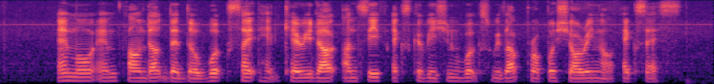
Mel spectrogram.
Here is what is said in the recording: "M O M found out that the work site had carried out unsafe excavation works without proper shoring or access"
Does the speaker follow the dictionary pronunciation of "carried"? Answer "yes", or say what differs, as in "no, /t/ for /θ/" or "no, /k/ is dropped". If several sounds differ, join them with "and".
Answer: yes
